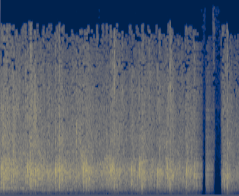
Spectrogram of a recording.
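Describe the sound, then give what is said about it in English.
Steady audience applause, a dense wash of many hands clapping, continuing for a few seconds before cutting off briefly near the end, welcoming the show's audience emissary. “Give it up for”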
